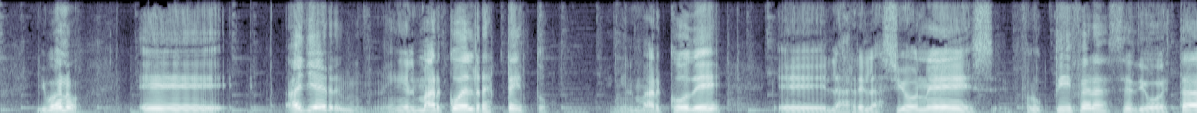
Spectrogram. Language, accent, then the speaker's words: Spanish; Venezuela; nos atañe a nosotros como pueblo venezolano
